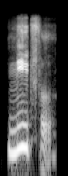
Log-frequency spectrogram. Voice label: "needful", Indian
